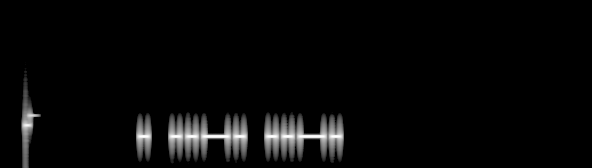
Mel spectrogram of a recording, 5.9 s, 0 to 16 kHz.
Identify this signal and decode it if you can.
Morse code, heard as a keyed tone, about 15 wpm, 700 Hz. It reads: EFF
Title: USA Call Sign Postfixes - 3 Letters 15wpm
